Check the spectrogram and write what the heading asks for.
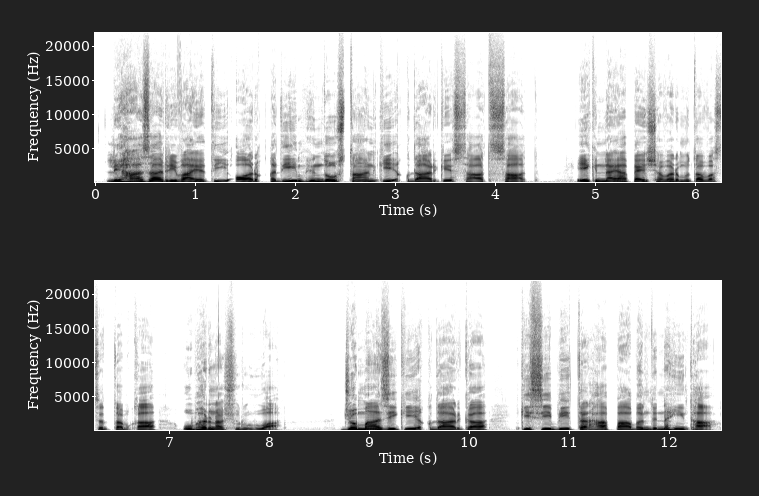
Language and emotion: Urdu, neutral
